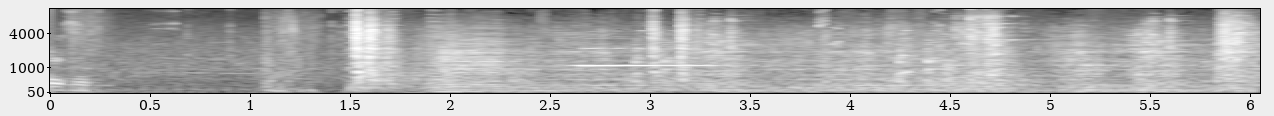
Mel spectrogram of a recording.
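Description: A metal bar pries and clanks against a metal gate.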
